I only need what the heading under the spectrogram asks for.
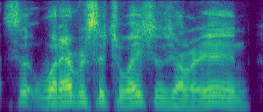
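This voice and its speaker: A man's voice: fairly high pitch, brisk, darkish tone, no echo. A man in his twenties explaining his views thoughtfully in a casual group podcast chat. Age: 20s. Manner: reflective, explaining step by step. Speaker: podcast panelist.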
